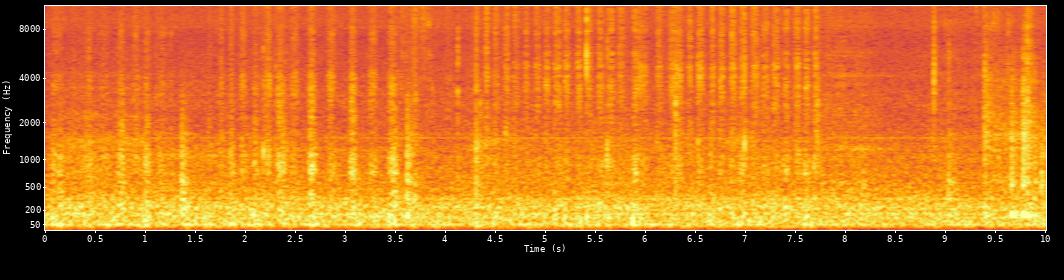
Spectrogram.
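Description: Faint, quick scratchy strokes of a slim pen-style eraser rubbing over chalk pastel on toned paper, tidying stray pastel at the drawing's edges.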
